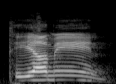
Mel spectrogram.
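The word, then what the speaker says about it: thiamine: कैसे, ये थाइमिन है, इसको हम कहते हैं क्या बोलो, थियामीन। क्या बोलना है इसको, थियामीन।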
